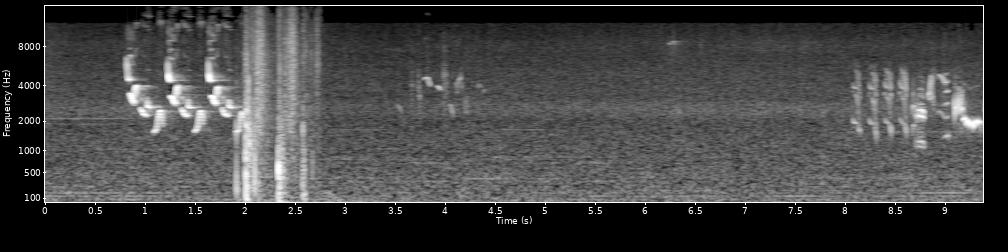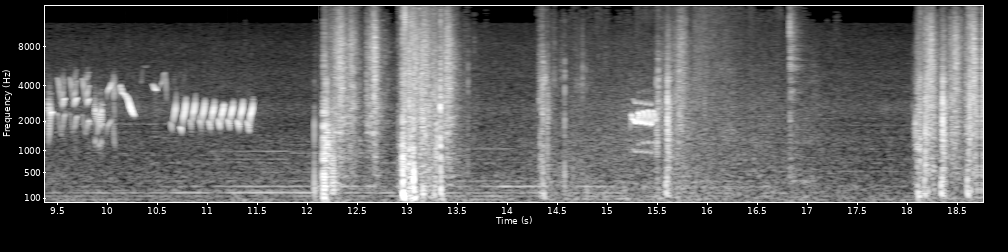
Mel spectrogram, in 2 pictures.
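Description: Game building effects thud and chime in short bursts.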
